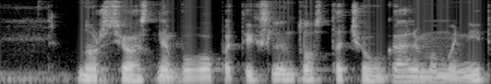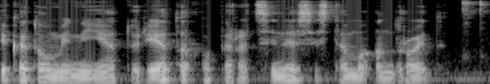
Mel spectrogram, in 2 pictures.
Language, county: Lithuanian, Šiauliai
